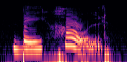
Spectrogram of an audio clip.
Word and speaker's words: behold: Behold. Behold. Here, the second syllable is accented. Behold.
